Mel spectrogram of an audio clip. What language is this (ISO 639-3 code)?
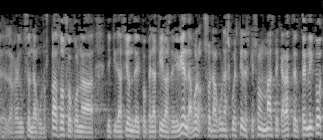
spa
